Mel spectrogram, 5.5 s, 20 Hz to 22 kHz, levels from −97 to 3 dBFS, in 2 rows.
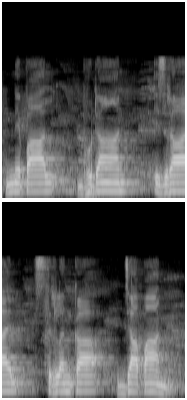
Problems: constant background noise, background conversations at intervals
